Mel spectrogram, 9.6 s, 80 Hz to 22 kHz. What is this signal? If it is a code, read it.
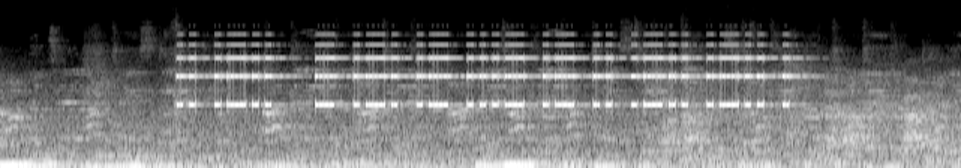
Morse code, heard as a high beeper, machine-sent, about 19 wpm, 2100 Hz, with room echo and the noise of a cafe. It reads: IL TRAVAILLE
